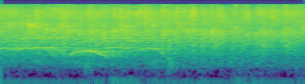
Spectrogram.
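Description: Steady audience applause, a dense wash of many hands clapping at an even, fairly loud level, with a brief whistle or cheer rising near the start, given as another round of applause for a performer.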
